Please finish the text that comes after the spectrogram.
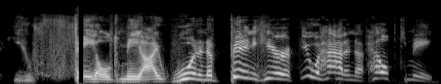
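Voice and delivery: furious outburst rising high and loud; enraged father. Acted. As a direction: hurl the blame at the angel in rage. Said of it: "the look on your father's face is livid".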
